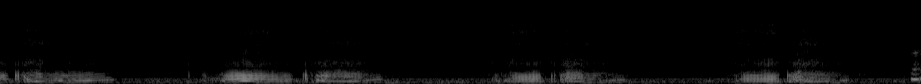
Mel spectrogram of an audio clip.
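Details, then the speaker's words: Rhythmic rumbling snores with each breath, about four breaths in a quiet room, from a snorer wearing a thunder shirt. "Snoring no fun."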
